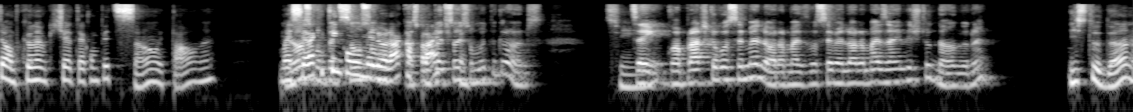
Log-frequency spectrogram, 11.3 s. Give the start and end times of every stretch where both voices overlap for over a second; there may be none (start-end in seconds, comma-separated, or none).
2.8-4.8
